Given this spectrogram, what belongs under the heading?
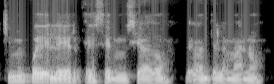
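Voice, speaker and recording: A Latin American man teaching an online class, explaining slowly and voicing his students' questions himself. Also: lowish voice, fairly even intonation, dark tone.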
